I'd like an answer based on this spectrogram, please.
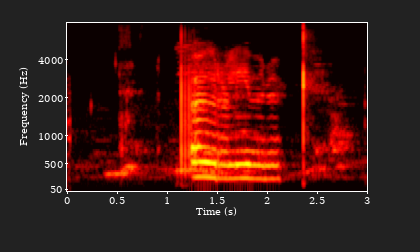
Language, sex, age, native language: Icelandic, male, 10, Icelandic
